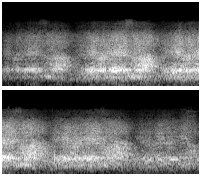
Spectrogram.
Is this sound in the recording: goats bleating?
no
